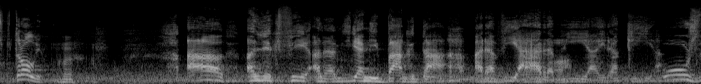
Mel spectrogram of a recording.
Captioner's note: pseudo-Arabic gibberish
